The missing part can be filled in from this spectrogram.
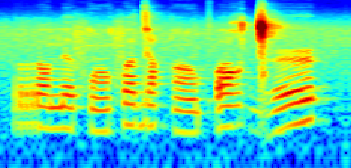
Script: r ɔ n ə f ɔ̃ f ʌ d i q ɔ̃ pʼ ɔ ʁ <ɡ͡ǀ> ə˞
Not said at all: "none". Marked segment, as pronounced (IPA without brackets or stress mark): ɡ͡ǀ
